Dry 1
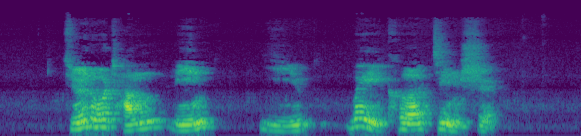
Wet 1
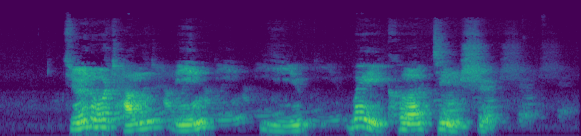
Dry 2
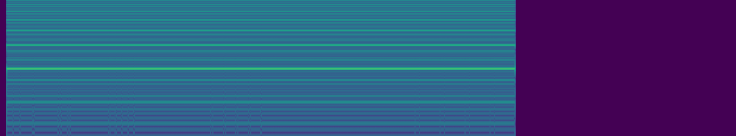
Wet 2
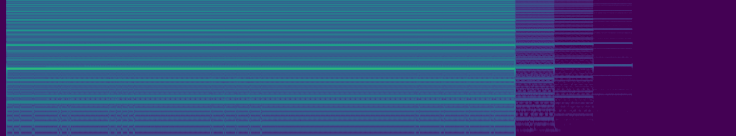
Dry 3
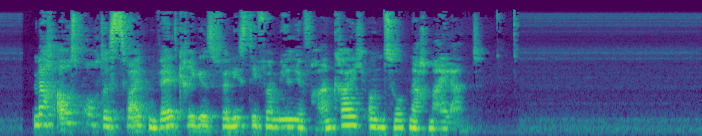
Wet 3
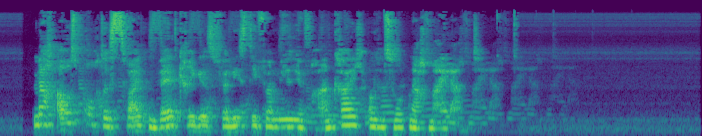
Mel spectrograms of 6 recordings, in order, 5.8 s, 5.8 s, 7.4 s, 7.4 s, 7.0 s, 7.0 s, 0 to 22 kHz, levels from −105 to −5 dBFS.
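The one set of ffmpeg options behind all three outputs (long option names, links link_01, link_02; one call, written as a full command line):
ffmpeg -i in.wav -filter_complex "[0:a]asplit=4[link_01][link_02][link_03][link_04];[link_02]adelay=391,afreqshift=120,volume=-20dB[link_05];[link_03]adelay=782,afreqshift=240,volume=-29.1dB[link_06];[link_04]adelay=1173,afreqshift=360,volume=-38.2dB[link_07];[link_01][link_05][link_06][link_07]amix=inputs=4:normalize=0,volume=-3.5dB" out.wav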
